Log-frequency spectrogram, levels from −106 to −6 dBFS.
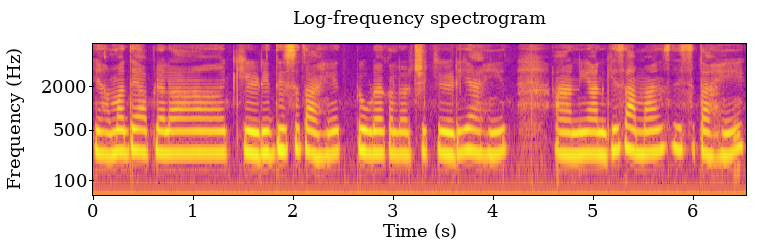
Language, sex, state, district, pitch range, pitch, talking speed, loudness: Marathi, female, Maharashtra, Aurangabad, 240-255 Hz, 245 Hz, 135 wpm, -14 LUFS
